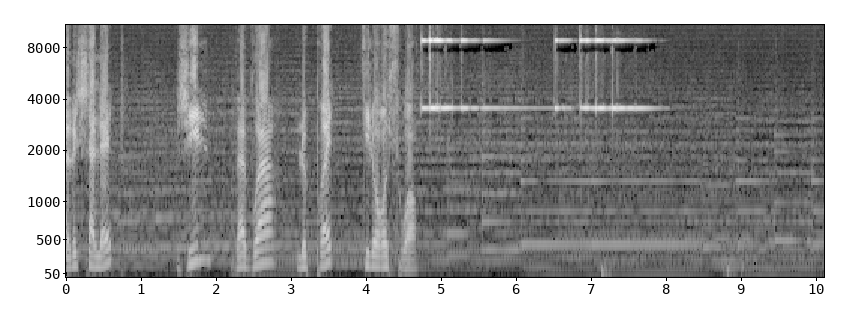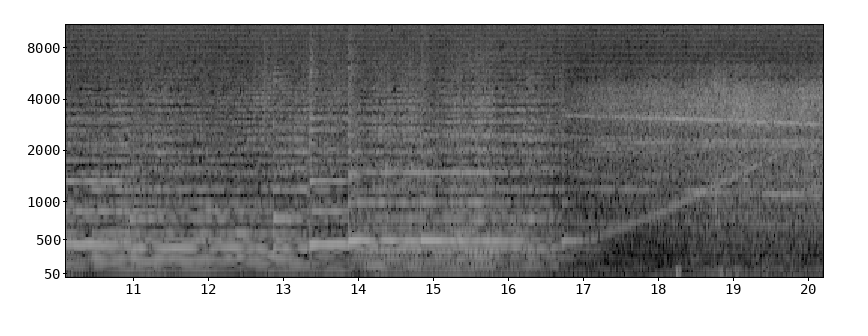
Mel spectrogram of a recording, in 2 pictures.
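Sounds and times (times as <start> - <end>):
speech: 0.0 - 0.8, 1.5 - 4.8
doorbell at a priest's door: 4.7 - 8.1.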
